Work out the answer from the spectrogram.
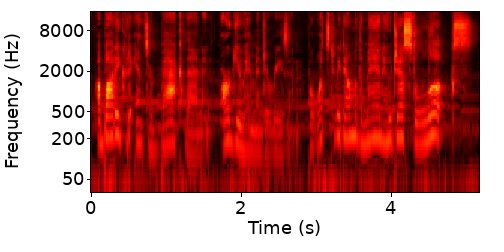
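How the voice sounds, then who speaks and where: A stern older farm woman with a distinctly low voice. She is brisk, practical and grudging, speaking her audiobook lines with grim exasperation over faint music. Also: lively intonation, fairly bright tone. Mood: muttering, puzzled. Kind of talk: dramatised audiobook dialogue.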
